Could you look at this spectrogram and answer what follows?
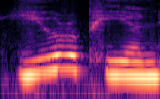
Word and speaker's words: European: and use this skill european here like starts with the letter y again european right so listen to it a european eu which is a is a consonant okay y all right it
